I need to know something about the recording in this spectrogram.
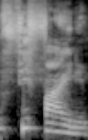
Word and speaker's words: FIFINE: Você com certeza já ouviu falar da Fifine, ou Fifine, como alguns criadores pronunciam por aí.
